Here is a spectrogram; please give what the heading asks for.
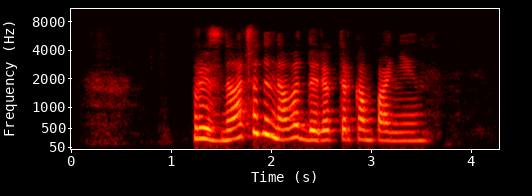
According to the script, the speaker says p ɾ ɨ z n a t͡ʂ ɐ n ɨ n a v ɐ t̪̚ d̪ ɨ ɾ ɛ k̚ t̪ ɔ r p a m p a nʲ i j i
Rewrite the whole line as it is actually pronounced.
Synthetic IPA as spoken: p ɾ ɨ z n a t͡ʂ ɐ n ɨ n a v ɐ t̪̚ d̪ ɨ ɾ ɛ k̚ t̪ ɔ r k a m p a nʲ i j i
